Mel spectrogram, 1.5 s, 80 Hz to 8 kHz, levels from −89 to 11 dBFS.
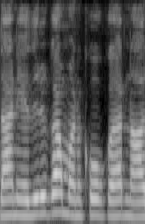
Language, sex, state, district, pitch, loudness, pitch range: Telugu, male, Andhra Pradesh, Chittoor, 205 Hz, -16 LUFS, 200-215 Hz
